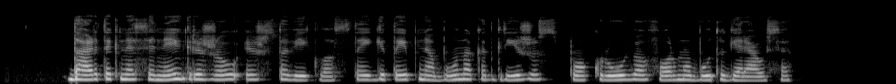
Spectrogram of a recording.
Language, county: Lithuanian, Vilnius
